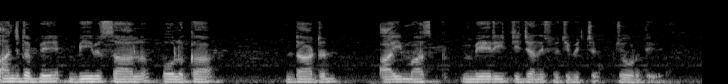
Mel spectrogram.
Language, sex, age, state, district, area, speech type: Punjabi, male, 18-30, Punjab, Mansa, rural, read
